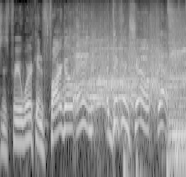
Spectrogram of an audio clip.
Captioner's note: cheers and applause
